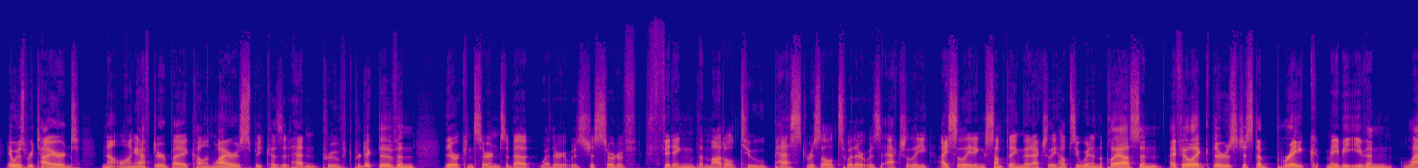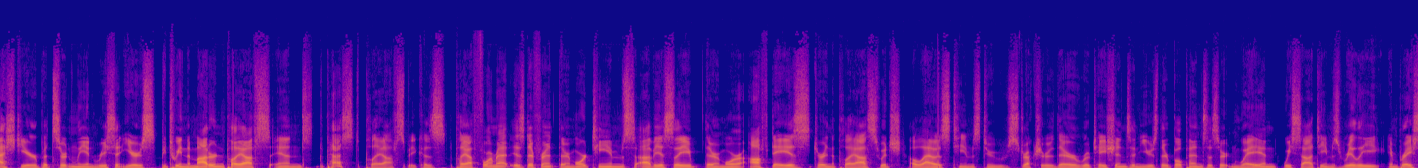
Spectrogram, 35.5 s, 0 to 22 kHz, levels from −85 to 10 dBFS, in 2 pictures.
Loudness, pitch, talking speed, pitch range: -24 LUFS, 95 Hz, 185 wpm, 85-110 Hz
